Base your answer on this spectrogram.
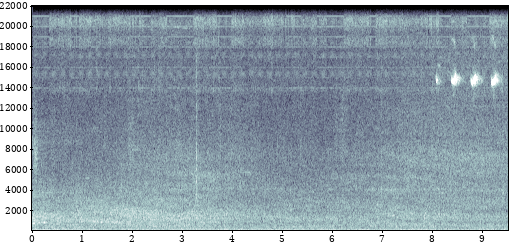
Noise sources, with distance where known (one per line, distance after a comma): large-sounding engine, far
